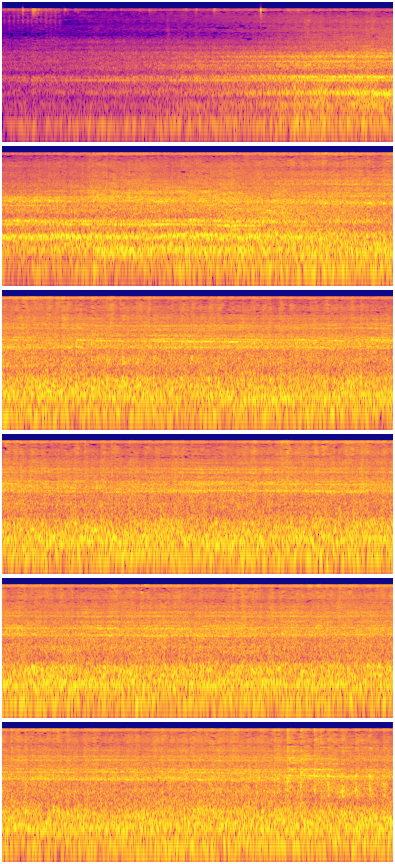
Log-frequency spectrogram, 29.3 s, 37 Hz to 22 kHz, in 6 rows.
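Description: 3ES5K 'Ermak' electric locomotive hauling a freight train, growing louder as it approaches and humming as it goes by a few seconds in. A long string of open-top freight wagons then rolls past close by with a steady rumble and wheel clatter on the rails.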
